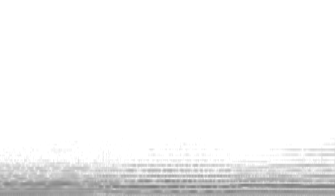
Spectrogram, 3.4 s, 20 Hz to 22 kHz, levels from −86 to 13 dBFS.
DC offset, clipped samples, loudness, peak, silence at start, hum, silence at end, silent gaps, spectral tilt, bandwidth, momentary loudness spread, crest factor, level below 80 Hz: under 0.1%; under 0.1%; -41 LUFS; -30 dBFS; 0 s; none; 0 s; none; -6 dB/octave; 8.4 kHz; 3 LU; 12 dB; -66 dBFS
